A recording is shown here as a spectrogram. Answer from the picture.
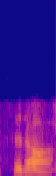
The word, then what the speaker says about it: Siddha: And you're called, I can't pronounce, it's Siddha, Shita? It's Siddha, yeah, Siddha.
